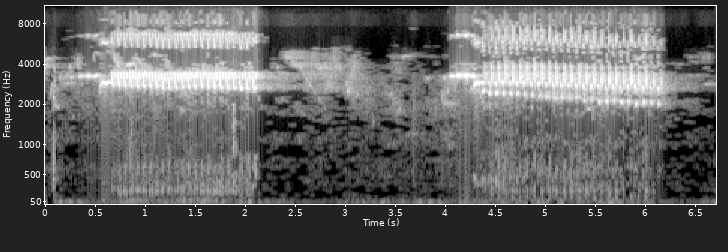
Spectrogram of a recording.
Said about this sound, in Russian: Даже не подумаешь, что эта короткая песенка принадлежит соловью. Всего одно колено. Соловья этого называют свистун.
